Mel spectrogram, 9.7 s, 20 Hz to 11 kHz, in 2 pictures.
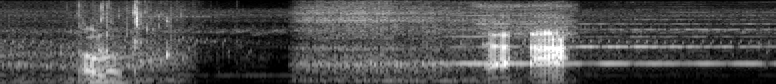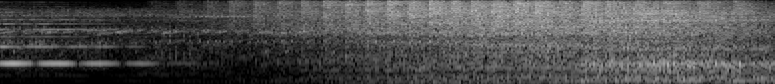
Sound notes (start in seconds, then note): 0.6 splashihing; 1.8 hissising; 7.2 hissing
